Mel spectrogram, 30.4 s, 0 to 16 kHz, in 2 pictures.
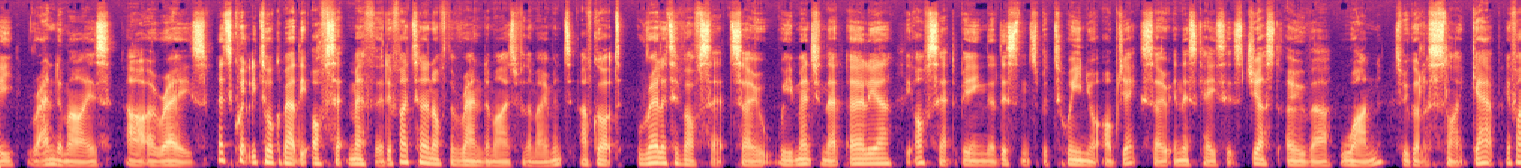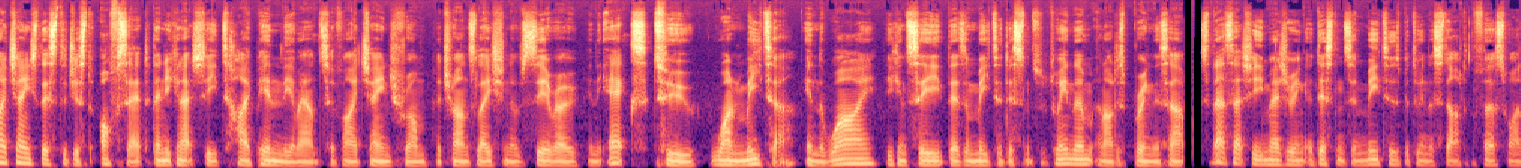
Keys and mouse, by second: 7.1-7.5 middle drag, 8.2 shift+middle drag, 16.1 click, 18.2-19.9 drag, 21.3-22.9 drag, 25.9-27.4 drag.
